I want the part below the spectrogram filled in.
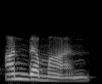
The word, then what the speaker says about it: Andaman: It's actually A is like so it's Andaman. – Andaman.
